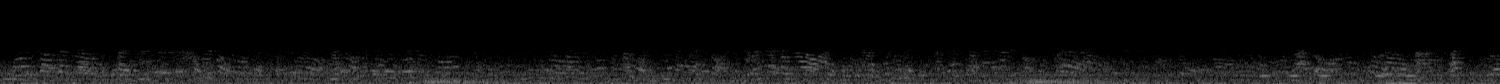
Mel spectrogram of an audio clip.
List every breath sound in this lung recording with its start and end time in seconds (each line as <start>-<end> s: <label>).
3.80-5.30 s: inhalation
9.64-11.14 s: inhalation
